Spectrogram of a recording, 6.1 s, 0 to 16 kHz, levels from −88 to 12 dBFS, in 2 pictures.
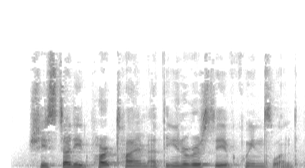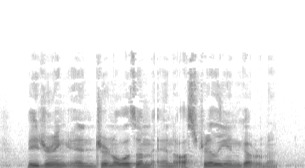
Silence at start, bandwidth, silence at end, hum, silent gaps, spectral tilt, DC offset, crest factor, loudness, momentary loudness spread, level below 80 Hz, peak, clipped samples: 0.3 s; 11.5 kHz; 0.3 s; none; none; -5 dB/octave; under 0.1%; 22 dB; -28 LUFS; 11 LU; -74 dBFS; -6 dBFS; under 0.1%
